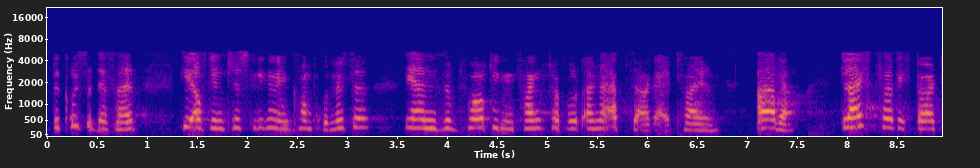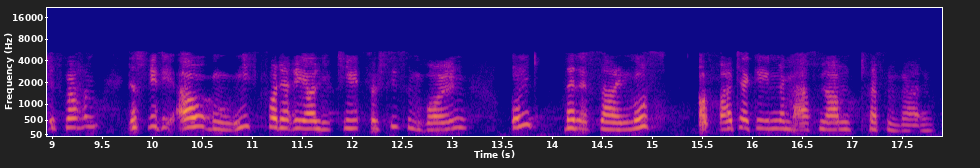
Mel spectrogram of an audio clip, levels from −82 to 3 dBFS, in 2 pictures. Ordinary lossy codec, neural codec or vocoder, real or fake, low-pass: Opus, 32 kbps; codec, 44.1 kHz, 2.6 kbps, DAC; fake; 5.4 kHz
